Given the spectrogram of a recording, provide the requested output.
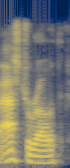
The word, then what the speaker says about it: Ashtoreth: you're changing the vowels to match with a Hebrew term, boshet, which is the word for shame. Yeah, the O and the E vowel, yeah. Exactly. So now whenever you as an Israelite are pronouncing the Ashtoreth or Ashtaroth, you're reminded that this is shameful because you're using those vowels, which correspond to the word for shame, for this deity.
